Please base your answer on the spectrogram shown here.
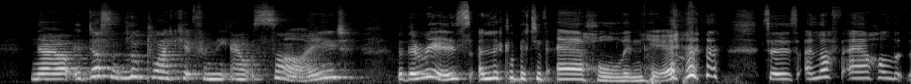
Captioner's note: laughing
